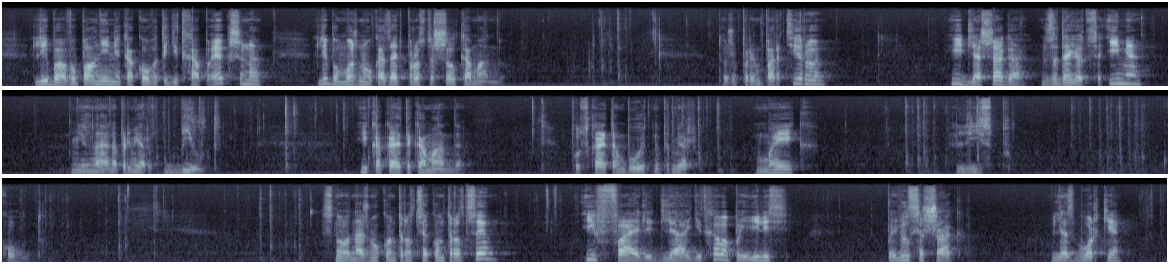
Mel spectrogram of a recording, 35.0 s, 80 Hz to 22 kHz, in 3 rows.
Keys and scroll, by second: 4.3 Return, 4.7 space, 5.2 BackSpace, 5.6 BackSpace, 5.9 ctrl+c, 6.1 i, 7.5 space, 12.4-14.0 typing, 14.4 Return, 15.2 shift+', 18.0-19.0 typing, 20.4-23.3 typing, 23.5 Right, 23.7 Right, 23.8 Right, 24.4 BackSpace, 25.6 Up, 25.9 ctrl+c, 26.2 ctrl+c, 27.8 ctrl+x, 27.9 o, 28.3 Down, 28.6 Down, 28.7 Down, 28.9 Down, 29.1 Down, 29.6 Up, 29.8 Up, 29.9 Up, 30.1 Up, 30.3 Up, 31.0 Down, 31.2 Down, 31.4 Down, 31.5 Down, 32.4 Up, 32.6 Up, 32.9 Right, 33.2 Right, 33.3 Right, 33.3 Right, 33.4 Right, 33.4 Right, 33.5 Right, 33.7 Right, 33.8 Down, 34.4 Down, 34.8 Up.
